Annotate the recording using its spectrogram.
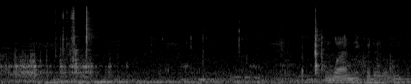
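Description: Sharp clicks and knocks of a container being handled on a table, the loudest about a second in and again after three seconds, with a short stretch of a voice near the end.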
